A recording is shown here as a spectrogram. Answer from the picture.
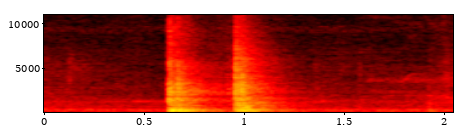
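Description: Two sharp knocks about half a second apart: kitchenware, such as a glass mason jar or a bowl, being set down or bumped on a kitchen countertop.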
